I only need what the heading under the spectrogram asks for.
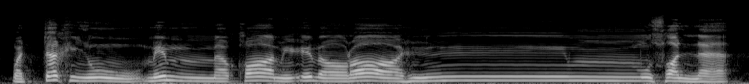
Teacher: وقرأ السوسي بإدغام الميم في الميم إدغام المثلين من قوله تعالى واتخذوا من مقام إبراهيم مصلى.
